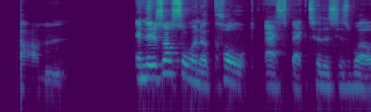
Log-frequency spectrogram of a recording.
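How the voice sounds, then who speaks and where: Her pitch swings very widely, and this woman's voice sounds dry and close with no echo. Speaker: spiritual channel host. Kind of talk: live stream talk. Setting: live stream. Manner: halting, many fillers.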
